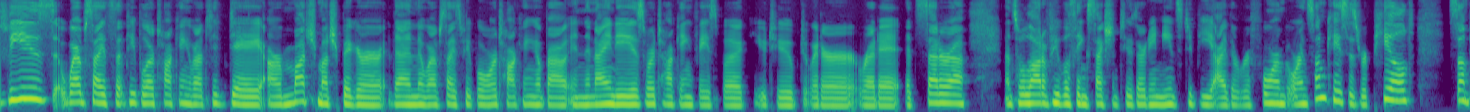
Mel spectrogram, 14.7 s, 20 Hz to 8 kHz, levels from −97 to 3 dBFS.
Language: English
